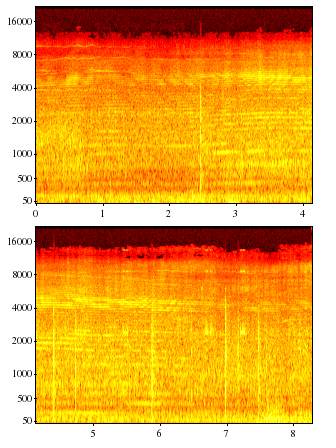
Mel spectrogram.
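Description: An E-flite Draco RC plane does a touch and go on a runway, its propeller motor humming at a moderate distance, with a few sharp clicks and a rising rush near the end.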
